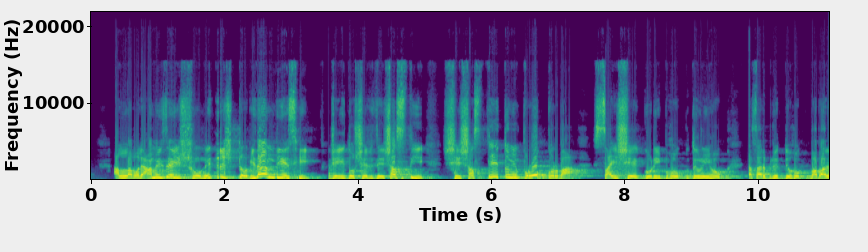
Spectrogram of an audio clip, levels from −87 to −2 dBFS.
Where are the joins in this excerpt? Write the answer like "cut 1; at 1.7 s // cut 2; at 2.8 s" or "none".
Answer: cut 1; at 3.6 s // cut 2; at 9.8 s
